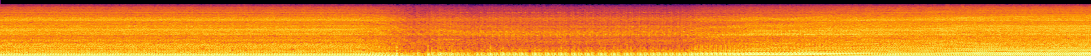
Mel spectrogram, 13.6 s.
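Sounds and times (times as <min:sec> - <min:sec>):
KTM Super Duke R motorcycle engine starting, holding constant rpm and shutting off: 0:00.0 - 0:13.6.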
